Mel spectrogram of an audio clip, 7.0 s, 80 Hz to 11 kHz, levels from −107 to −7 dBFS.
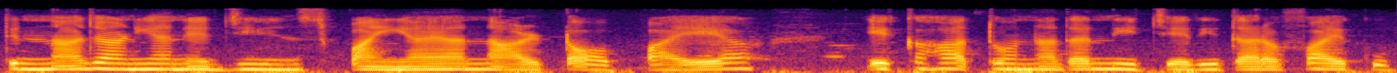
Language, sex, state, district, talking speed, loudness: Punjabi, female, Punjab, Kapurthala, 180 wpm, -17 LUFS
